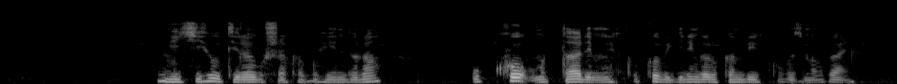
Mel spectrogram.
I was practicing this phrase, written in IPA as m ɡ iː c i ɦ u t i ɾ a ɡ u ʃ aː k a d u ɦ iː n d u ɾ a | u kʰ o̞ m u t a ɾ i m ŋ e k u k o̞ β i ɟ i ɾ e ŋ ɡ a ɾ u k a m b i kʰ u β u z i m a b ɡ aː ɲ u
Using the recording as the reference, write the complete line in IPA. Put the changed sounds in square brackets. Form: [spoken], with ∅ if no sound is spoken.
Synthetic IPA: m [ŋ] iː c i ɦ u t i ɾ a ɡ u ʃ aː k a [ɡ] u ɦ iː n d u ɾ a | u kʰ o̞ m u t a ɾ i m ŋ e k u k o̞ β i ɟ i ɾ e ŋ ɡ a ɾ u k a m b i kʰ u β u z i m a b ɡ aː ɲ u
